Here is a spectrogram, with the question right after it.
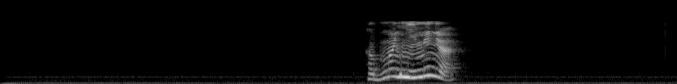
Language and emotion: Russian, angry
